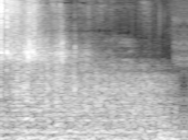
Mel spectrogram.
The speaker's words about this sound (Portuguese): Dormem e acordam ao som de bombardeios.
